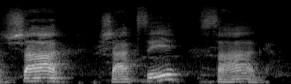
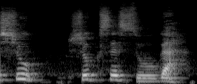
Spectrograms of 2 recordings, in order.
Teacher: यदि पहली ध्वनि तीसरी में बदल जाए जैसे क से ग, तो इसे कहेंगे अघोष का घोषीकरण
